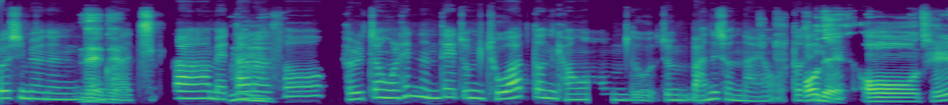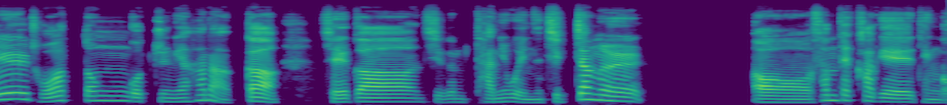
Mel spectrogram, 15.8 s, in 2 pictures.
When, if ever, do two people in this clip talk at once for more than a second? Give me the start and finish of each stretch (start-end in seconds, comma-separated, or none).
none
